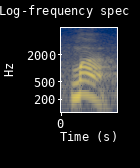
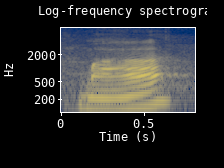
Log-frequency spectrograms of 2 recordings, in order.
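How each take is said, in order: First: The pitch falls sharply from high. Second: The pitch rises from middle to high.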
